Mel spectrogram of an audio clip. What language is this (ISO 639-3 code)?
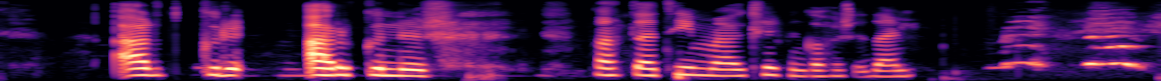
isl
